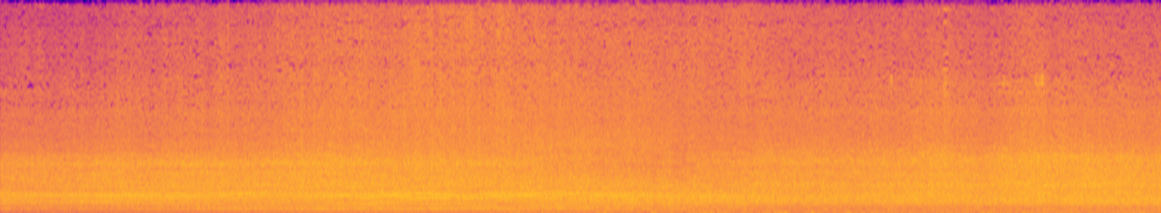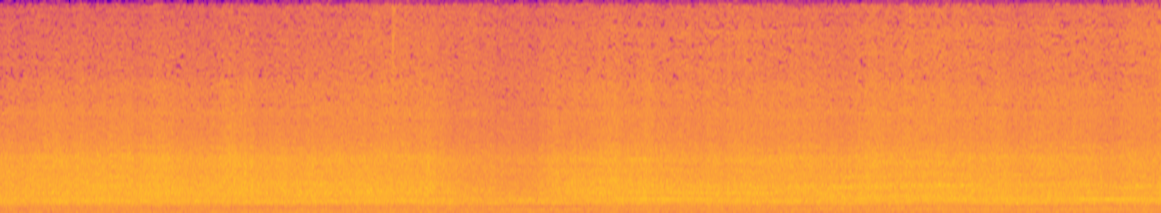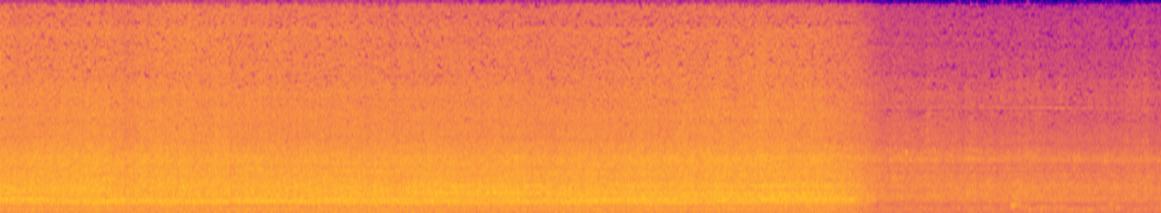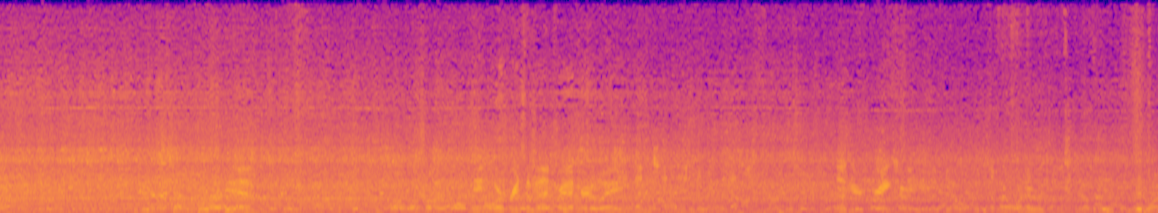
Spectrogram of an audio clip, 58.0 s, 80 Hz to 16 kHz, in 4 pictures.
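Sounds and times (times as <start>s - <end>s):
combine harvester machinery: 0.0s - 58.0s.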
